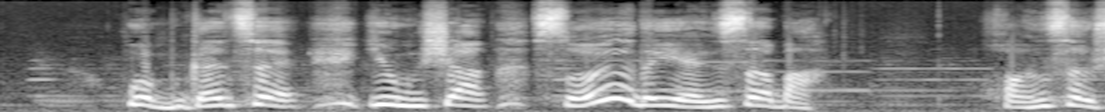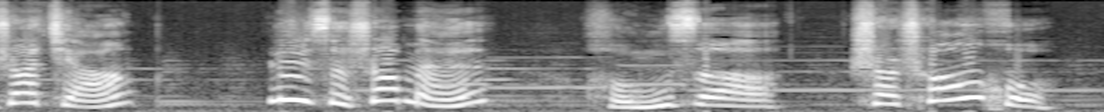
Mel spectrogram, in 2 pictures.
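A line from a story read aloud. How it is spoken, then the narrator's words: Laughing. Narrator (Chinese): 皮卡西笑着说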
